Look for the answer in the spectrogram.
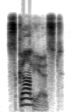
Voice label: "scholiast", British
